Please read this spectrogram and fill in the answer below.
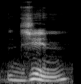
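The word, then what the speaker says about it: jinn: the rest of us now word meaning digin pronounced Jin and variously spelled as g e n i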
